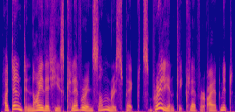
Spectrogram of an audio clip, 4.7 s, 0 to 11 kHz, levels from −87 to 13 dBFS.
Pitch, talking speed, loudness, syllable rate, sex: 230 Hz, 165 wpm, -18 LUFS, 4.7 syllables/s, female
